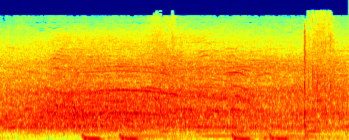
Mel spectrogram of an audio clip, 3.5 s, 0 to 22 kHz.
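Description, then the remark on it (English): A dense, steady roar of a baseball stadium crowd fills the air, sustained and loud, as the crowd urges pitcher Norton to challenge batter Ross on a 3-0 count; low thuds and a sharp crack near the end cut through the wash of voices. “This crowd roaring, begging Norton to challenge Ross with a decent hit.”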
